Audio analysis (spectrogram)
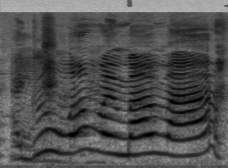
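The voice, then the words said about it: Baby-like talking voice. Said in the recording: “You talking like a baby ... why you sound like a baby?”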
